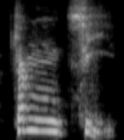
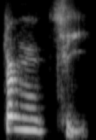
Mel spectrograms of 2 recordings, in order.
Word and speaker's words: Shang-Chi: It was like Shang-Chi. Yeah, I think that was it. Shang-Chi. That's how it's supposed to be pronounced.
